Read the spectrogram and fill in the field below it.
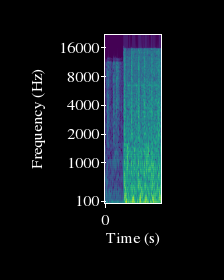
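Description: Sudden loud burst of rapid automatic gunfire in the Fortnite video game, a dense continuous stream of shots starting abruptly after a brief quiet moment and sustained to the end.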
